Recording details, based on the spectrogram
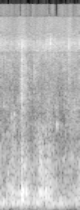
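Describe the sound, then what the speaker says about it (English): Steady hiss of shower water pouring and splashing in a bathroom, close and continuous with small spattering bursts. "I'm about to get out of the shower."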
